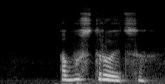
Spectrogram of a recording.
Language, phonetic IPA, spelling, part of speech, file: Russian, [ɐbʊˈstroɪt͡sə], обустроиться, verb, Ru-обустроиться.ogg
- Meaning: 1. to settle down, to provide oneself with the necessary conveniences/amenities, to make one's home more comfortable 2. passive of обустро́ить (obustróitʹ)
